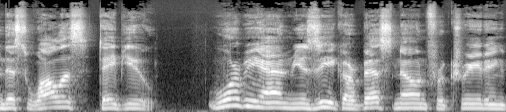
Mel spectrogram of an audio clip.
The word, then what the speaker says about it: Musique: Musique is spelled like the word muse and then I-Q-U-E.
